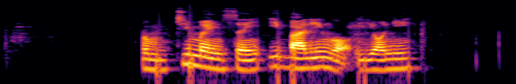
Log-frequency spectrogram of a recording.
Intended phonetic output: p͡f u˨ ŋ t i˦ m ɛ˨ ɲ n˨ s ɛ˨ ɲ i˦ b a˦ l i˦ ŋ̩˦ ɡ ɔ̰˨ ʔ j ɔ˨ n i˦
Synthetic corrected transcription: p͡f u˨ m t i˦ m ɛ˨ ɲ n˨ s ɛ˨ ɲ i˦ b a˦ l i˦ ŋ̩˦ ɡ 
